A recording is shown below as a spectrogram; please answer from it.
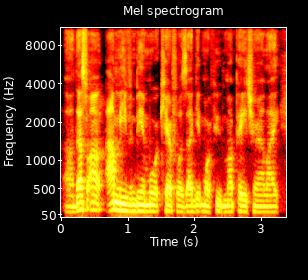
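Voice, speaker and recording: A man with a low, slightly husky voice hosts a casual livestream. He reads viewer comments aloud and answers them in a loose, rambling way, full of ums and restarts. His delivery stays relaxed and conversational throughout. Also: very fast. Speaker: crypto livestream host.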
